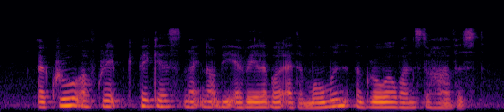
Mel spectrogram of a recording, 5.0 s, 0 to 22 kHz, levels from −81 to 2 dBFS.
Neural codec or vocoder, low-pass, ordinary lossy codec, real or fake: none; none; none; real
